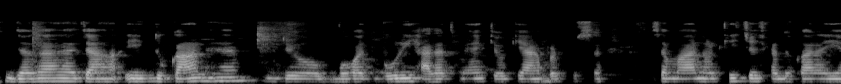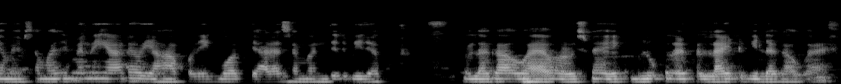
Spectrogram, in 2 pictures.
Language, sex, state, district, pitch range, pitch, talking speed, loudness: Hindi, male, Bihar, Muzaffarpur, 130-135 Hz, 130 Hz, 170 wpm, -26 LUFS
